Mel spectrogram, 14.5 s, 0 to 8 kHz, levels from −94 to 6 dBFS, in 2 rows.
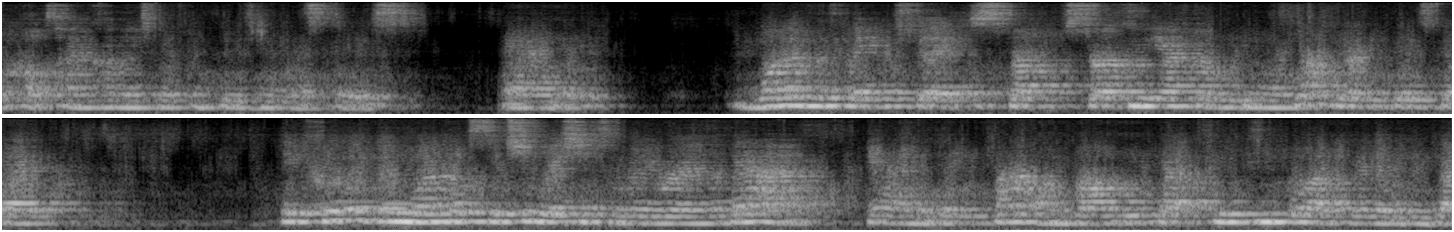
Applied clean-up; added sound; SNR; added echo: neural separator model SepFormer DNS4.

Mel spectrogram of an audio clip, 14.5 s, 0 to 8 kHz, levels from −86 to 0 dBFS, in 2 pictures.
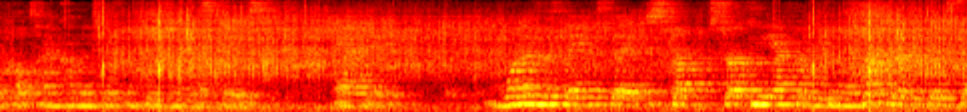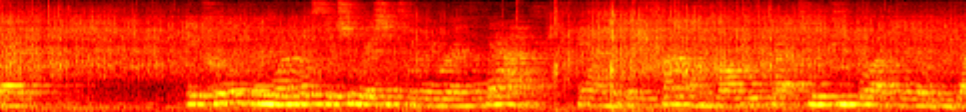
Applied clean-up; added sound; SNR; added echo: none; Engine; 6 dB; reverberation time 0.5 s.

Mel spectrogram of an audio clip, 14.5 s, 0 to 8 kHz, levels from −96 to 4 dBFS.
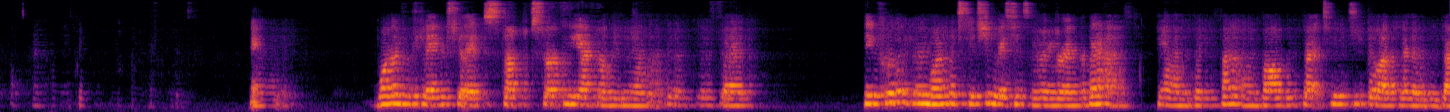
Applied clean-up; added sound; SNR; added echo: neural mask model DeepFilterNet 3.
